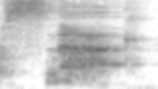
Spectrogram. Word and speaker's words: SNAc: acyl Center AC so when you see the kind of an abbreviation or acronym SNA c e or snack what we're describing is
